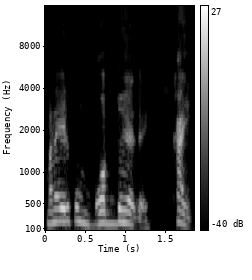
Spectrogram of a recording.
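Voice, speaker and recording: A man's voice: sits high, a little fast, no room sound, poor audio. A young man giving an exam-prep lecture, explaining step by step and often checking that listeners follow. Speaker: teacher.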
